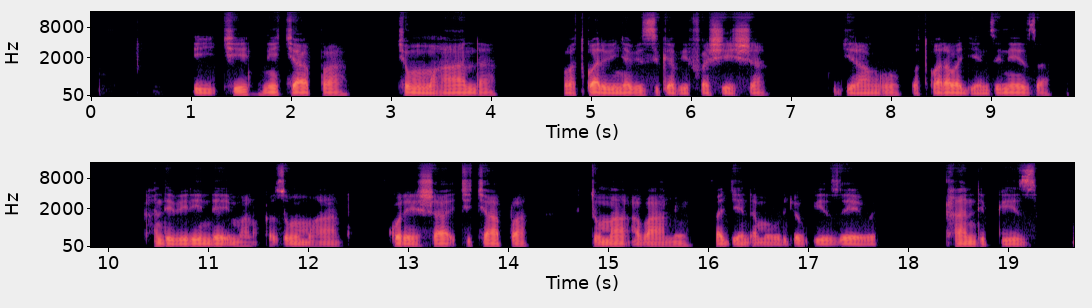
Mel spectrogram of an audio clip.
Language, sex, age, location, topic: Kinyarwanda, male, 25-35, Kigali, government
